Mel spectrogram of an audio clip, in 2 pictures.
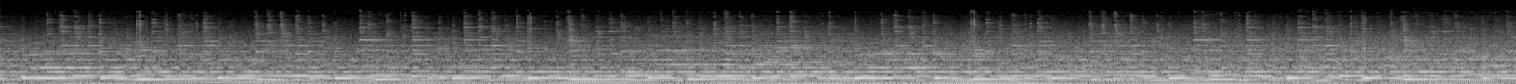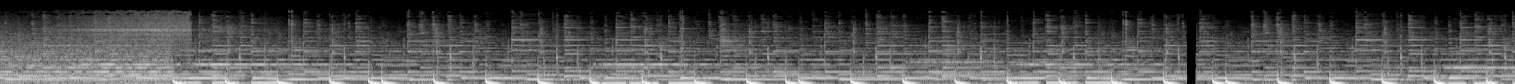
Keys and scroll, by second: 2.0 ctrl+z, 4.0 ctrl+alt+z, 26.8 ctrl+z.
